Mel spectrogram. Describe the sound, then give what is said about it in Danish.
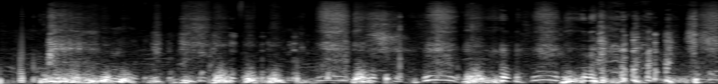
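Bumps and thumps of a microphone being handled and adjusted at a live jazz club, scattered irregularly through the stretch while people talk over them. “Ja, der bliver leget lidt med mikrofonen. Ja, der skal lige indstilles nogle flinkere her.”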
